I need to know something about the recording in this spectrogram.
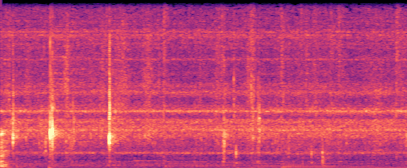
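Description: Faint handling sounds of gloved hands pressing and spreading soft cornmeal batter on a banana leaf, with a few soft clicks, the clearest about half a second and a second in, over a low steady hum.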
